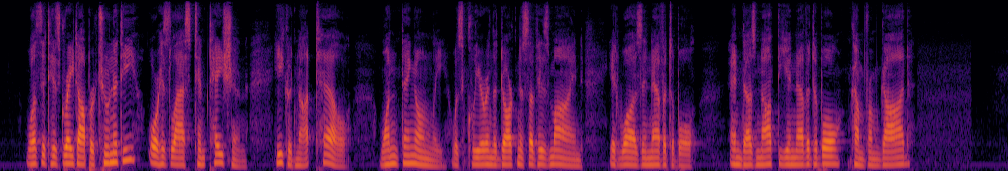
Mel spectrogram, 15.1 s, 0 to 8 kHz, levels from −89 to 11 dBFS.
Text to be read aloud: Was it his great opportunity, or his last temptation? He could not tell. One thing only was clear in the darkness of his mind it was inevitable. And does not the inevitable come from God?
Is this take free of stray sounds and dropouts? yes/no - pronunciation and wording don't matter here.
yes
